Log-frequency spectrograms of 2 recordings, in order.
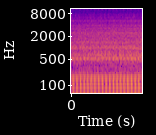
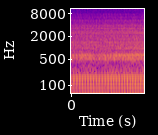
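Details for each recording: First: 2017 Honda Ruckus NPS50 50cc four-stroke scooter, idle set to the lowest it will go before stalling, after earlier rpm variation: even putter at about sixteen beats a second, no hunting; steady idle. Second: 2017 Honda Ruckus NPS50 50cc four-stroke scooter, idle screw adjustment with tachometer: slow lumpy uneven putter at just under 2000 rpm (1700–1800), about to stall; idle set too low, rpm variation suggests another issue.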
